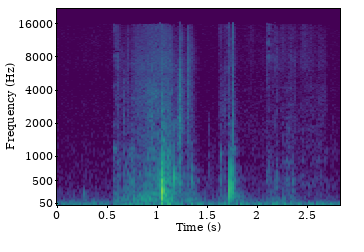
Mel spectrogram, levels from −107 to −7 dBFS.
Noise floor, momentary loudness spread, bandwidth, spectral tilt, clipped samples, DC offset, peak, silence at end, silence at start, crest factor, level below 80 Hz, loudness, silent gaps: -67 dBFS; 26 LU; 16.5 kHz; -7 dB/octave; under 0.1%; under 0.1%; -20 dBFS; 0.05 s; 0 s; 28 dB; -60 dBFS; -44 LUFS; none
